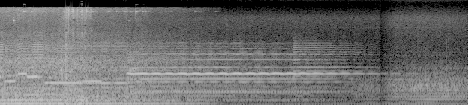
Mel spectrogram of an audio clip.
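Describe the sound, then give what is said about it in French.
A small grey car rolls slowly along the quay of the port of Honfleur in Normandy, France, near the big wheel. Its low engine hum is steady at first, then eases off and grows quieter before settling into a softer drone. “Une petite voiture grise roule tranquillement sur le quai, près de la grande roue.”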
